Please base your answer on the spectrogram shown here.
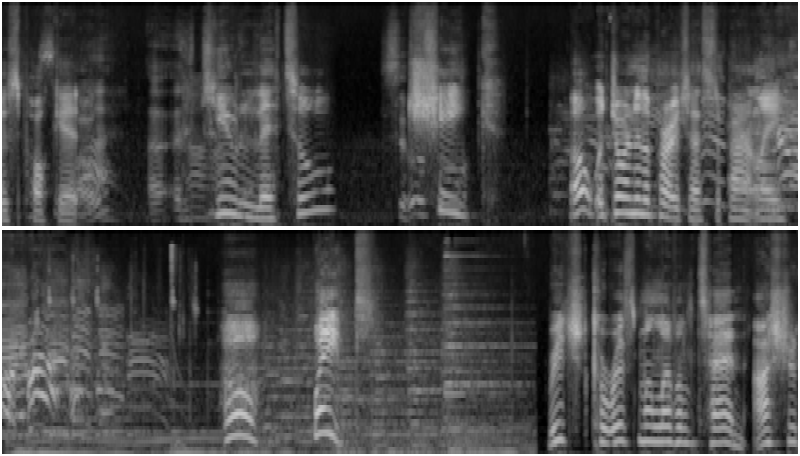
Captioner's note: gasps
